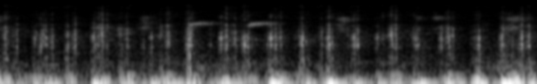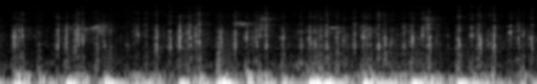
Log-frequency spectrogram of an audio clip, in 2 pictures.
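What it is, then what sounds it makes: Cardboard box. A small, long, narrow, hollow cream-yellow cardboard product box, held in both hands over a foam-covered microphone, is tapped rapidly with the fingertips. The result is a dense stream of quick, dry, hollow taps with a strong low thump beneath them and faint bright clicks on top.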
